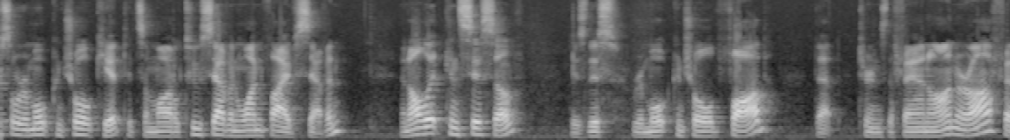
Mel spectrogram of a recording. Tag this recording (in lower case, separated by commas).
speech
